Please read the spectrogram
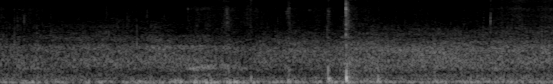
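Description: Horse's hooves striking the arena footing as it moves off: a few scattered soft strikes, the loudest pair close together about two and a half seconds in.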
